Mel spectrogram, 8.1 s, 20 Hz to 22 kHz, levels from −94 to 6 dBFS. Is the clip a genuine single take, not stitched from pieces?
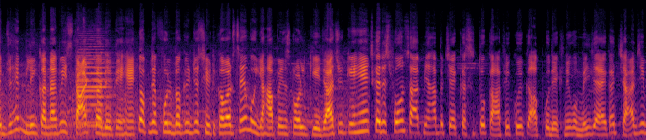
no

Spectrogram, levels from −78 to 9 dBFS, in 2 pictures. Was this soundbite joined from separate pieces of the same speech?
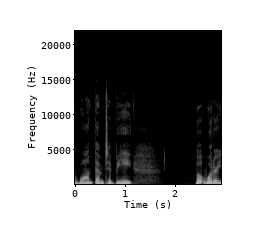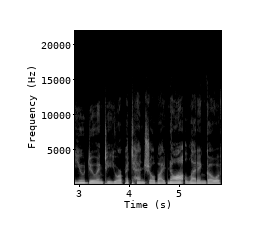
yes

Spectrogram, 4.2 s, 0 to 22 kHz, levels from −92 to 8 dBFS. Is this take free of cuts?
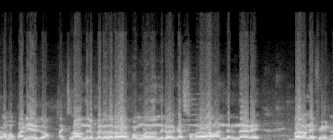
yes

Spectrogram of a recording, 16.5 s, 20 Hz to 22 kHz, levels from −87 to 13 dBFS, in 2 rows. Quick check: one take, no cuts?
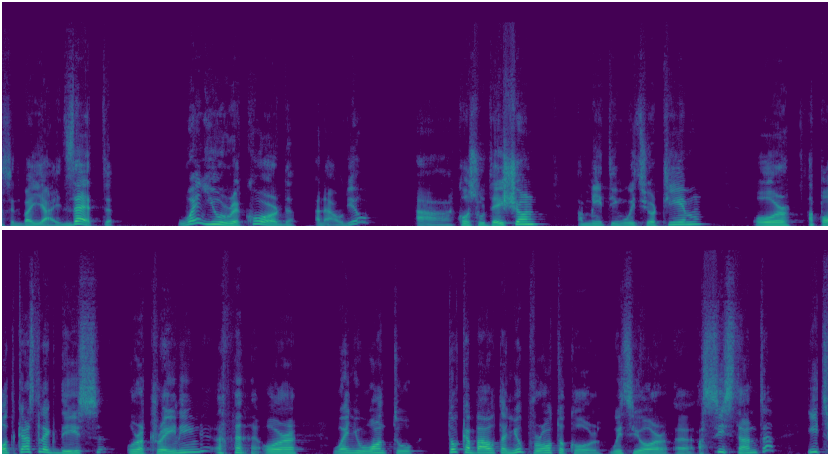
yes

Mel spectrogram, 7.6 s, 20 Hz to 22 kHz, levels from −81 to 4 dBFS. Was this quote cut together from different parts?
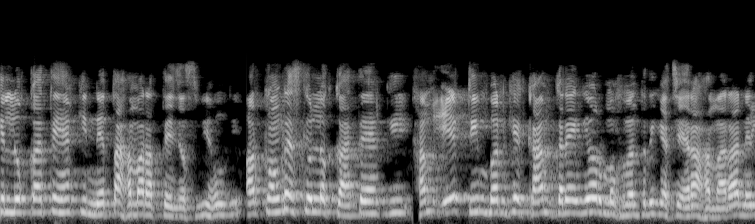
yes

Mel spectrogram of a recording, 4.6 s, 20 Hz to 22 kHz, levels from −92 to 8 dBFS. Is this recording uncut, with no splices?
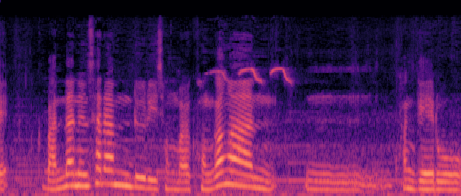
yes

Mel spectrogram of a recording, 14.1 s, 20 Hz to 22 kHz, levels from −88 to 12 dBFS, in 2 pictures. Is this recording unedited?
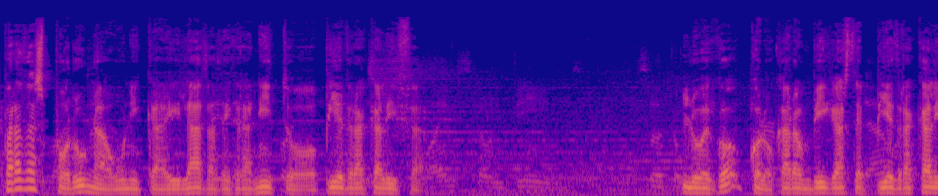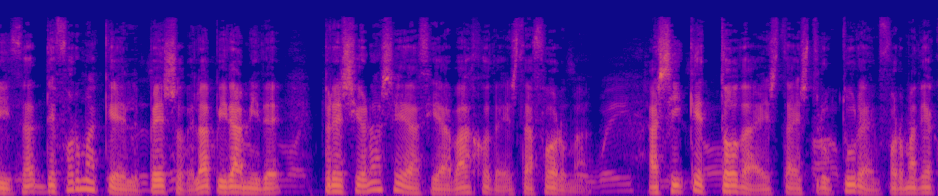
no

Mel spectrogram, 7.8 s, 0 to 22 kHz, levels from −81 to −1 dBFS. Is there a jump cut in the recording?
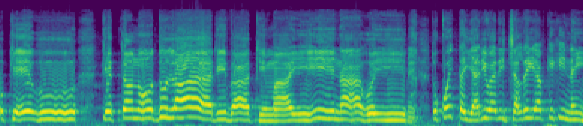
yes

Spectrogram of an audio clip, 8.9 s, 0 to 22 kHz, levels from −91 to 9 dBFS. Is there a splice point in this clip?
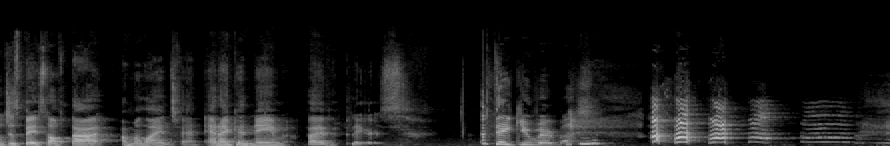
no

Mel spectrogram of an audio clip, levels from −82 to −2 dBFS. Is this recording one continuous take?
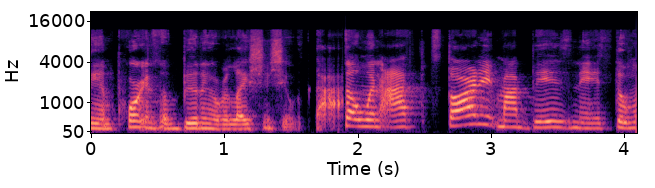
no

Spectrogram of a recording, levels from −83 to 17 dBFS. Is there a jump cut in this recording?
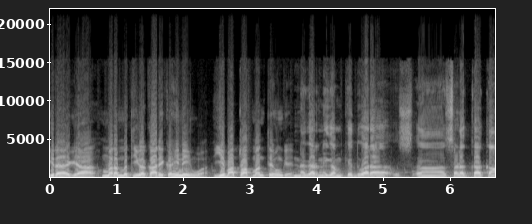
yes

